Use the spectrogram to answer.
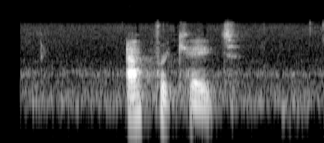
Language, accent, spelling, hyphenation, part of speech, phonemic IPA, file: English, Received Pronunciation, apricate, apric‧ate, verb, /ˈæpɹɪkeɪt/, En-uk-apricate.ogg
- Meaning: 1. To bask in the sun 2. To disinfect and freshen by exposing to the sun; to sun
